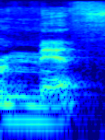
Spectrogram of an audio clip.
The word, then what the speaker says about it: myth: Now the pronunciation for myth can be a little tricky. The first part, meh, is easy enough, but you want to make sure you're not saying me or ma.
